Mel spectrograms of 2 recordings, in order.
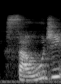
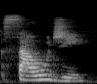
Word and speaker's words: saúde: In Brazilian Portuguese, it's quite similar pronounced sauji. The emphasis on the U is a bit more noticeable.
